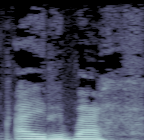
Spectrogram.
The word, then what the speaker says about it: airbag: Muy bien, entonces es la palabra airbag, pero se pronuncia airbag. – Airbag, según la recomendación de la Real Academia.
